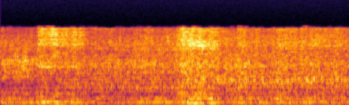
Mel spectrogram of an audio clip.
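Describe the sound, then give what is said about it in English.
A tractor engine, used for digging up rocks and plowing, gives a continuous low, grinding rumble that stays loud throughout and swells slightly about halfway through. “A tractor.”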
